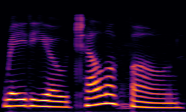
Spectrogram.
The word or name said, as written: radiotelephone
